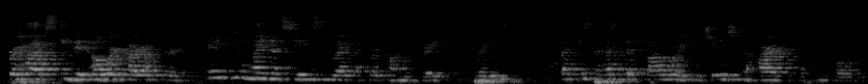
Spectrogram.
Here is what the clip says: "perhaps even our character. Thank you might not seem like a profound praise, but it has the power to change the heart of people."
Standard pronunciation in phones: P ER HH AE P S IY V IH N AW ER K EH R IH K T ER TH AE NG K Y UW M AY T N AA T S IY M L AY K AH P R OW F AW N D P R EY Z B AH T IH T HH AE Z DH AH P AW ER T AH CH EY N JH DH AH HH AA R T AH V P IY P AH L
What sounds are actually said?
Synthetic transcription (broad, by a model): P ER HH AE P S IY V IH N AW ER K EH R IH K T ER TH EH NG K Y UW M AY T N AA T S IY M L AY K AH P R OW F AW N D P R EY S B AH T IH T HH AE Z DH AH P AW ER T AH CH EY N JH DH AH HH AA R T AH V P IY P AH L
